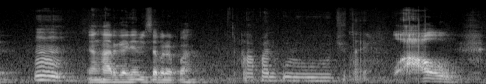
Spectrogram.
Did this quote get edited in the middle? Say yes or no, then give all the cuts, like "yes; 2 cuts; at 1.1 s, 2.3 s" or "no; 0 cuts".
no; 0 cuts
